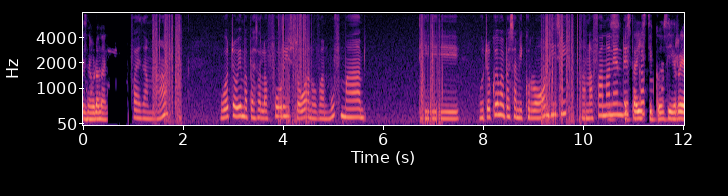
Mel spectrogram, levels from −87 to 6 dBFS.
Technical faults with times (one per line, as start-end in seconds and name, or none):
0.00-0.95 speech suppressed in double talk
1.39-1.97 loose connector crackle
6.74-7.19 loose connector crackle
9.17-10.06 loose connector crackle
10.93-12.04 speech suppressed in double talk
